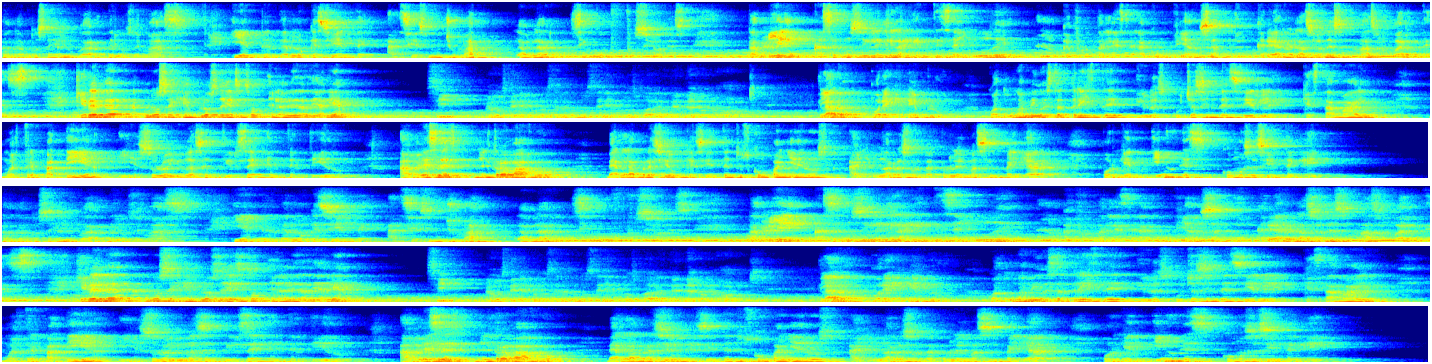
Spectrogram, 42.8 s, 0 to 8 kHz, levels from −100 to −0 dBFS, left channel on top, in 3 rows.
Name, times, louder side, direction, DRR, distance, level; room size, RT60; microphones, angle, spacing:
voice 1, 0.0-4.7 5.1-17.7 22.4-32.0 32.2-34.1 34.6-41.7, left 2 dB, 80° left, 1 dB, 0.7 m, -30 dB
voice 2, 4.4-4.8 7.4-7.8 10.9-11.1 15.0-15.4 18.5-18.8 19.1-21.7 32.8-33.1 39.7-40.1, equal, 15° right, -9 dB, 1.2 m, -36 dB
sound 1, 5.4-24.6, right 1 dB, 5° left, 0.6 m, -36 dB
7.2 x 3.3 x 4.7 m, 1.2 s
head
